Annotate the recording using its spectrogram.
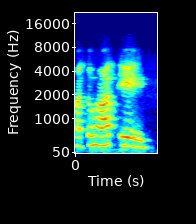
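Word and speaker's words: Futuhat-i: आई जब भी आता है उसको हम लोग ए प्रोनाउंस करते हैं, फतुहात ए।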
